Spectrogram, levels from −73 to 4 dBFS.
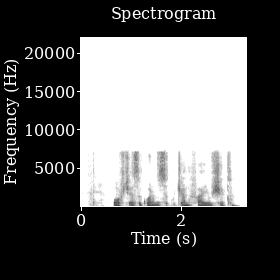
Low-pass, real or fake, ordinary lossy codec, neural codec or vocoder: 7.2 kHz; real; AAC, 32 kbps; none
